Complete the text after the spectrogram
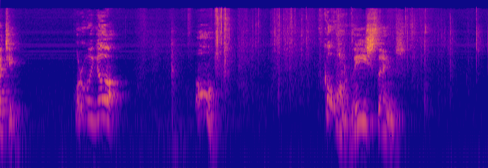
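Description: An older man speaks calmly and close by, in short phrases with pauses.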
